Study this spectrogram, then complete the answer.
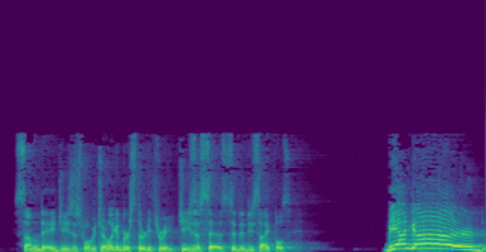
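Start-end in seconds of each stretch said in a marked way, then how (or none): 5.1-6.5 abrupt, very high shout with "guard" drawn out. Quoting a verse to listeners to check they are awake, with a sudden shout. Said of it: "I just did that to see if any of you are awake".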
